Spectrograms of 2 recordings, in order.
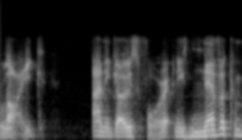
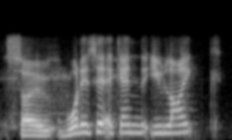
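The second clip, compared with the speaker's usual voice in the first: retold shopkeeper's strained patience, higher and drawn out; 9 semitones higher than usual. Shopkeeper re-asking a picky customer, with strained patience. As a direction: ask slowly, pitched up, as if patience is thinning.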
